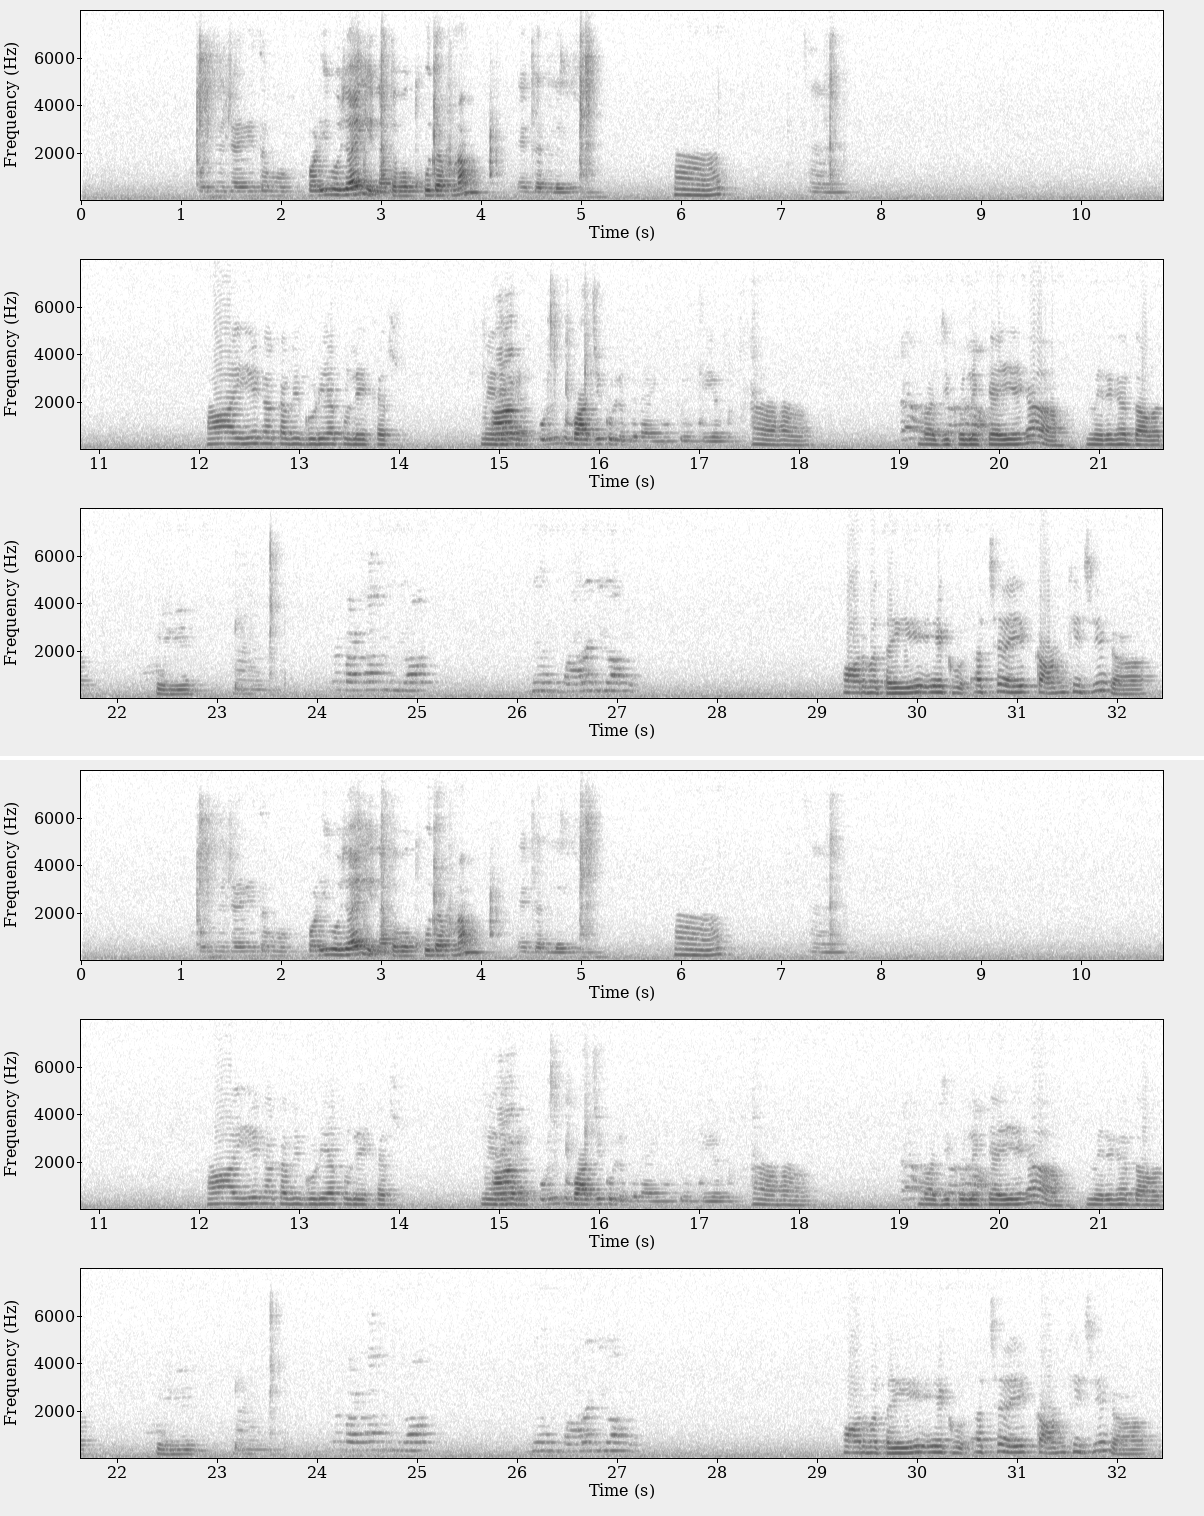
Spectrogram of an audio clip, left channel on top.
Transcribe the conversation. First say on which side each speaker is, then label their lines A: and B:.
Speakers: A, on the left; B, on the left.
A: بڑی ہو جائے گی تو وہ بڑی ہو جائے گی نہ تو وہ خود اپنا یہ کر لے گی
B: ہاں
A: ہوں
B: ہاں آئیے گا کبھی گڑیا کو لے کر میرے
A: ہاں
B: گھر
A: بڑی باجی کو لے کر آائ گے پھر بڑی
B: ہاں ہاں باجی کو لے کے آئیے گا میرے گھر دعوت بولیے
A: ہوں
B: <unintelligible> لاو بار دلا اور بتائیے ایک اچھا ایک کام کیجیے گا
